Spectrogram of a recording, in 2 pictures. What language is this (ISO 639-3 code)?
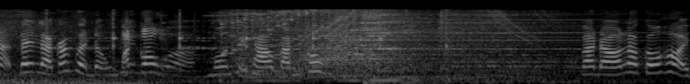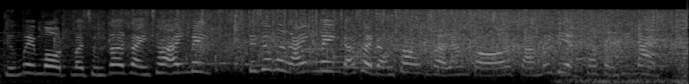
vie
